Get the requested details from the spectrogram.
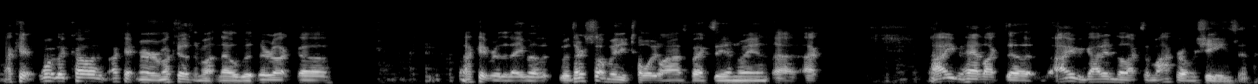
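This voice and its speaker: A man's voice: fairly low pitch, expressive, a little fast, darkish tone, lo-fi sound. A man in his late forties hosting a casual chat, reminiscing at length with lots of fillers. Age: 40s. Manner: rambling, reminiscing with many fillers. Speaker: podcast host.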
